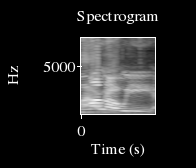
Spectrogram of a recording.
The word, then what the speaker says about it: Malawi: I was just, I don't know how to pronounce Malawi. Malawi, I like Malawi.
